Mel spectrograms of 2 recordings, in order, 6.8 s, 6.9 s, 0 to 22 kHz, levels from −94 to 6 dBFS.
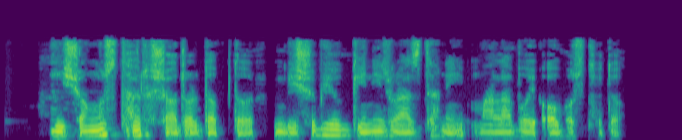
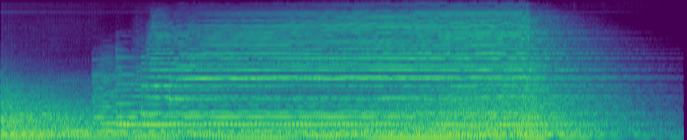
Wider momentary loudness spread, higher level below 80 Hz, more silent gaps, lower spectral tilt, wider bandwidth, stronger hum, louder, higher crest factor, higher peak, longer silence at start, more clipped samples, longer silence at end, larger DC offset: first, 11 LU vs 8 LU; second, -48 dBFS vs -26 dBFS; first, 2.68-2.73 s vs none; about the same, -4 dB/octave vs -5 dB/octave; second, 8.2 kHz vs 19.5 kHz; neither; about the same, -17 LUFS vs -18 LUFS; about the same, 18 dB vs 14 dB; first, 0 dBFS vs -4 dBFS; first, 0.5 s vs 0 s; neither; first, 0.65 s vs 0.35 s; neither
